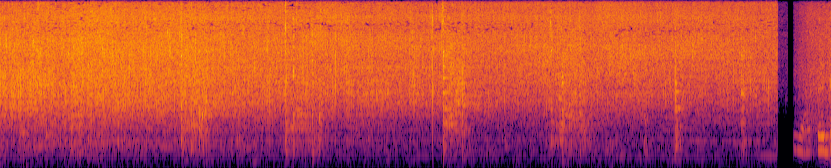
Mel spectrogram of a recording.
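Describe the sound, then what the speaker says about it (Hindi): Fermented fish hits hot oil with panch phoron spices, including fenugreek seeds, and sizzles loudly and continuously, with occasional stirring scrapes, before a sudden brief drop near the end. "तो अभी यहाँ पे फर्मेंटेड फिश डाल देती हूँ"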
